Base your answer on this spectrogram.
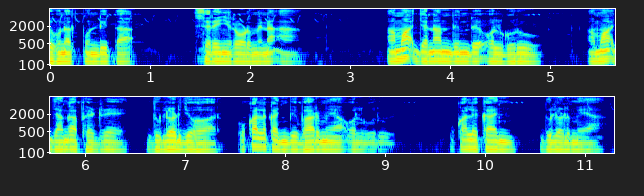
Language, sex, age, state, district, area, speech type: Santali, male, 45-60, Jharkhand, Bokaro, rural, spontaneous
